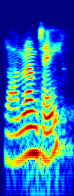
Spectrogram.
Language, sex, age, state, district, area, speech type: Sindhi, male, 60+, Uttar Pradesh, Lucknow, urban, conversation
